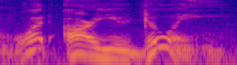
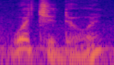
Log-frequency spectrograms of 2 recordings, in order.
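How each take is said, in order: First: Each word is said fully and separately. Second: The words blur together with a ch sound. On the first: The listener is in trouble for doing something wrong. "Unless they're trying to communicate that you're in trouble" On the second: It is a friendly, casual question. "There's a ch in there"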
